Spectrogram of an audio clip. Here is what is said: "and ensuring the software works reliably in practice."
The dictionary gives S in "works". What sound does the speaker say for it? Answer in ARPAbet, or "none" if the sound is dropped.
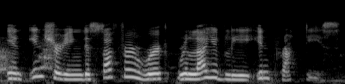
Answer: none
